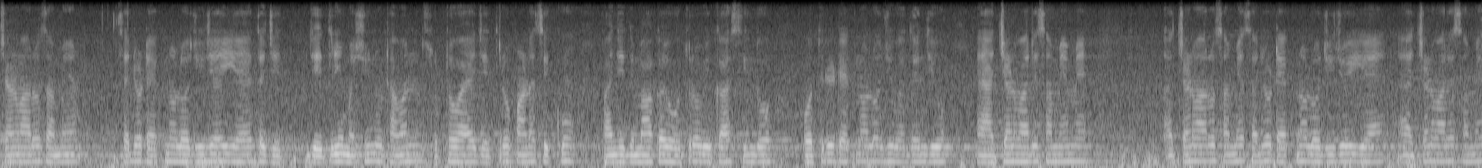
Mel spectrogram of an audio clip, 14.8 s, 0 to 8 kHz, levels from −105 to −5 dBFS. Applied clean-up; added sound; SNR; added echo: none; none; none; none.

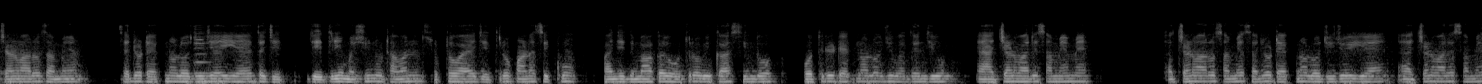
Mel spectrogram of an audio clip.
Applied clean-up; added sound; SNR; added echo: neural mask model RNNoise.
